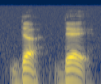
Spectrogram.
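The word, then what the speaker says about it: で: so ta becomes da, te becomes de. So we're back up here. And this is, since I like to give you an example, when we think about it, that's day as in day.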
